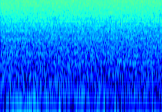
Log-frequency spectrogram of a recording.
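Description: Faint steady hiss of room tone, with no distinct sound.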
